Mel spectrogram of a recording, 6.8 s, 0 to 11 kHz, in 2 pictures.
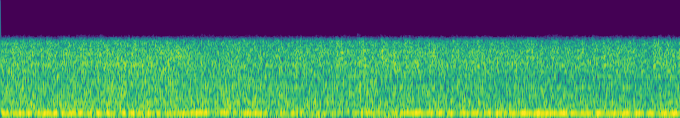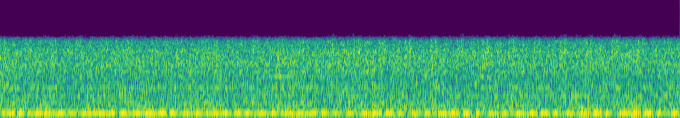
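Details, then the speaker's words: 1963 Ford F350 truck, first start in about 20 years, running off an auxiliary nurse tank with a cherry bomb muffler: steady, even low idle with a smooth rumble, no knocks, misses or surging; normal healthy idle, coolant needs topping up. "Need to put some more water in there, but it's got water, and she's running good."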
